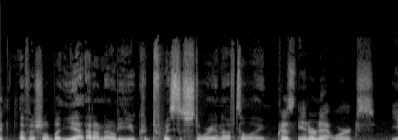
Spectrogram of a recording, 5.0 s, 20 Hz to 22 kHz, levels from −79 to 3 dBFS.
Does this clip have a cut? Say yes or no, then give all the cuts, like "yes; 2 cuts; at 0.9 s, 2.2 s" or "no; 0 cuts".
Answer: yes; 4 cuts; at 1.0 s, 1.5 s, 3.4 s, 3.7 s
